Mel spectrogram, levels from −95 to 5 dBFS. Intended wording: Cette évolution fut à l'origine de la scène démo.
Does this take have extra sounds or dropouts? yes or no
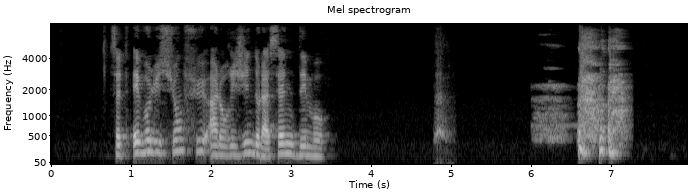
yes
